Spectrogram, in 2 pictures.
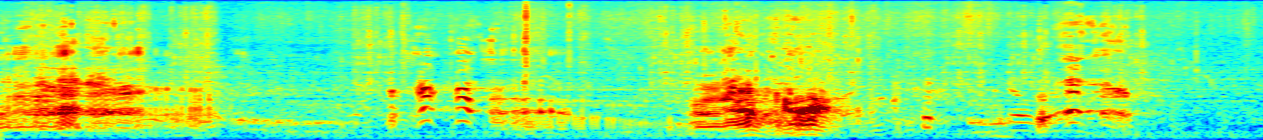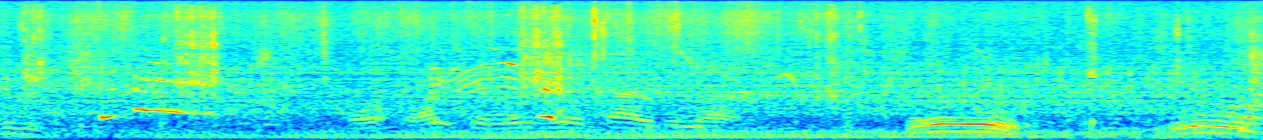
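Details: Spotted hyenas at a kill in Vumbura, Okavango Delta, Botswana: loud, harsh, rasping growls and roars in bursts over the first six seconds, then softer wavering, quavering tonal calls at intervals against a quiet background.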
